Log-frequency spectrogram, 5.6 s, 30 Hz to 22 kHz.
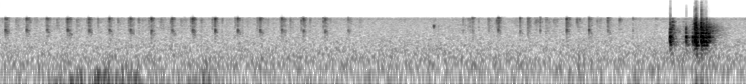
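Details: PCV valve from a 2006 Hyundai Sonata GLS V6, 98,932 miles, shaken by hand during plug and PCV replacement: light, quick crisp clicking then a louder clack; check ball moves freely, normal rattle (old valve said to sound gummed up).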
